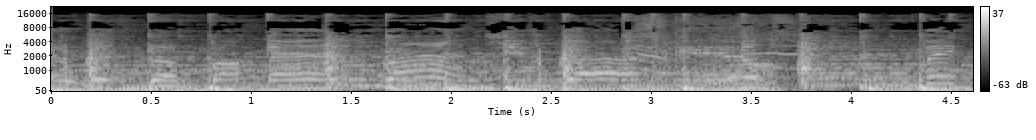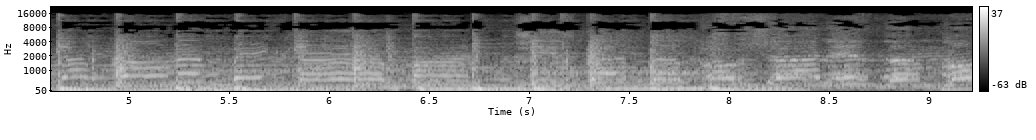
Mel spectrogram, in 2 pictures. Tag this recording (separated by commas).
Music, Reggae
